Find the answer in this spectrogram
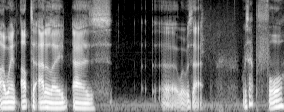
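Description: A man speaks in an Australian accent. His pitch is fairly low. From Melbourne, Australia. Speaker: professional basketball player. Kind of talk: casual chat. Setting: studio.

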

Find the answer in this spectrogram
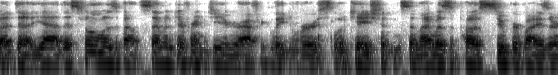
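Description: A man's somewhat breathy voice, fairly low in pitch, with fairly even intonation at a fairly quick pace. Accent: Californian. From California. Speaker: documentary filmmaker. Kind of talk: casual interview.

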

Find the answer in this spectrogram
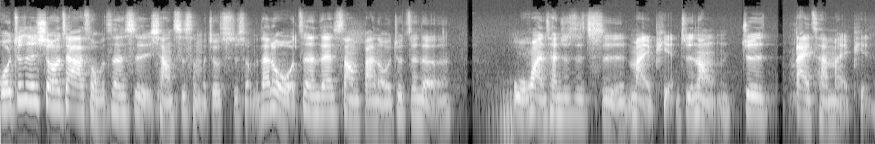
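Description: Noticeable background noise runs throughout. The talking goes along fairly quickly. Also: woman, fairly low pitch for a woman, lively intonation. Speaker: podcast co-host, office worker. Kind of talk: casual chat.

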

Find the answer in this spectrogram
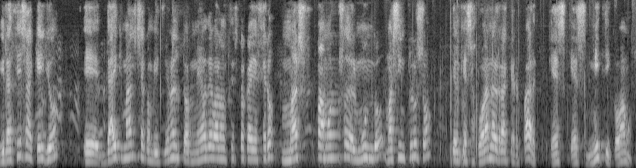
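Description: Delivered at a fairly quick pace with ordinary pitch variation, the speech sits over noticeable background noise. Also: man, high pitch for a man. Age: 40s. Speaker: sports journalist. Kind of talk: podcast interview.

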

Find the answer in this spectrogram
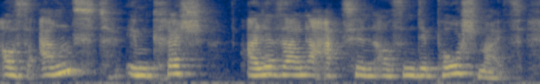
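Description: Her intonation lively, a woman talks at a very slow pace. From East Germany. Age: 80s+. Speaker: stock market expert and author, retired teacher. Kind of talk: interview. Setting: at her home.

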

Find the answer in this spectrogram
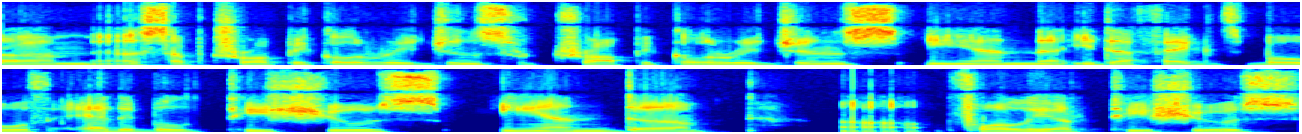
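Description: In a Georgian accent, a man speaks at a fairly slow pace with monotone, flat intonation and medium pitch. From Georgia (country). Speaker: biomedical sciences professor. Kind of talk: interview.

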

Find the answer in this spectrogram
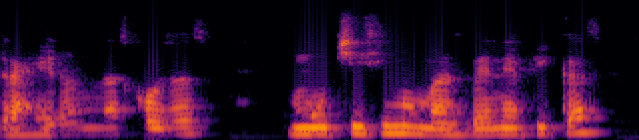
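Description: With a Bogotá accent, a man speaks fairly slowly in a fairly high pitch. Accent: Bogotá Colombian Spanish. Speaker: animation studio co-founder. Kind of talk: interview testimony.

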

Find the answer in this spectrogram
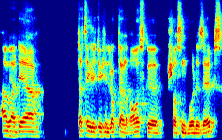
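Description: At a moderate pace, a man with a normal speaking voice talks at a fairly low pitch. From Germany, Sauerland (Menden). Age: 40s. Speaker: startup founder and managing director. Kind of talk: podcast interview.

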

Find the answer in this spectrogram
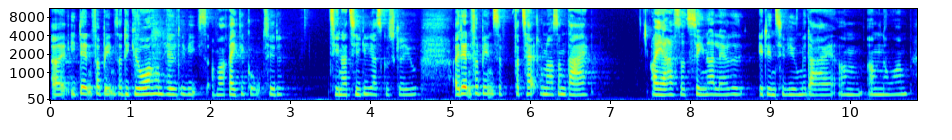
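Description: Monotone, flat intonation runs through a woman's fairly high-pitched voice at a moderate pace. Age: 40s. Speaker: journalist, bereaved mother. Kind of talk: interview about grief and returning to work. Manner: halting.

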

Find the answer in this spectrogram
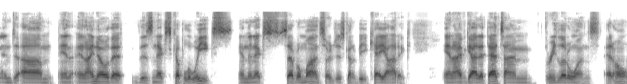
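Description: Man with a Midwestern American accent, very deep, low pitch, fairly even intonation and moderate pace, in a quiet background. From Ohio, US Midwest. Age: 50s. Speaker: football coach. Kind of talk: casual interview.

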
